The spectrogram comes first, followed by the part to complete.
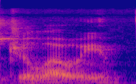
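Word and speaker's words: Geloë: I say Jaloe because that's just, I remember how the audiobook pronounced it was Jaloe.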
